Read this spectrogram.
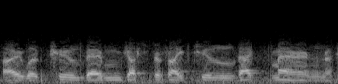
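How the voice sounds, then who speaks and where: A man's voice: fairly low pitch, flat delivery, unhurried, close to an everyday voice. A man playing a lonely, bitter, menacing monster in an old-time radio horror drama, with solemn, declamatory delivery. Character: lonely, bitter, menacing male monster who learned to speak. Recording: muffled, noisy vintage radio recording.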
